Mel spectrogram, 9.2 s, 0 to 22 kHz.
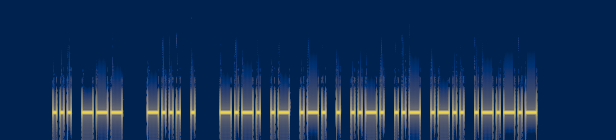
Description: Morse code, heard as a keyed tone, about 22 wpm, 700 Hz. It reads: SO BE CAREFUL.
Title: A Sound Of Thunder 22wpm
